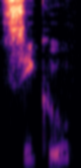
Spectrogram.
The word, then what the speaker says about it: Siku: It's a Siku, and I'm sorry, I keep pronouncing it Siku or Siku, or the Somali word, I think it is Siku, but the Germans pronounce it Siku, and I know that because I watched a video tour of their facility, and that's what the designers and model makers were saying, Siku.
